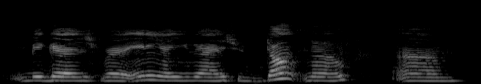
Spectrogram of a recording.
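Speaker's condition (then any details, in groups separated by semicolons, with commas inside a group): Cerebral palsy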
